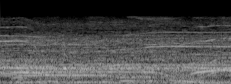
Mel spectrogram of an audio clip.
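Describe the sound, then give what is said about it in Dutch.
Families in a theme park crowd boo after an announcement that parades and rides are cut back because of a staff strike. The crowd noise is loud and steady, a continuous wash of many voices throughout. “Families hoor je na de aankondiging in het park boer roepen.”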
